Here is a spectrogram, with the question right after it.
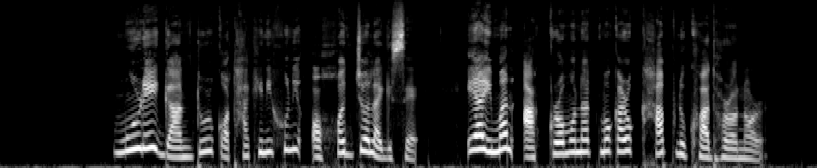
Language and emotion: Assamese, disgusted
